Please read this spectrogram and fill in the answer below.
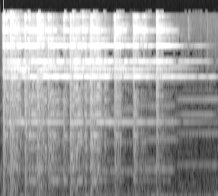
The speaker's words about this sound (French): Soudain, on sonna à notre porte.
